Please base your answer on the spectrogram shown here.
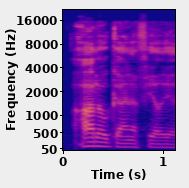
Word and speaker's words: autogynephilia: No, autogynephilia, that's how it's pronounced.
